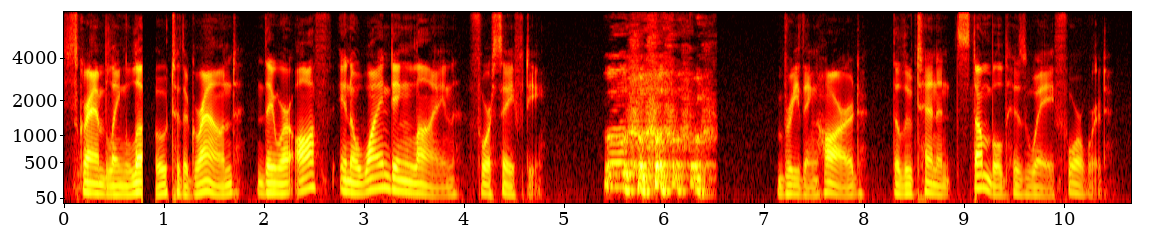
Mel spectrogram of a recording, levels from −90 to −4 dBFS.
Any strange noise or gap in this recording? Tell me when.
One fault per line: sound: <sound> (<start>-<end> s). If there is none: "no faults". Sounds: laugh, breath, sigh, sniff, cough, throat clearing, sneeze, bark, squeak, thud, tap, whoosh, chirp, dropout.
sound: dropout (0.8-0.9 s)
sound: laugh (5.4-6.5 s)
